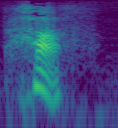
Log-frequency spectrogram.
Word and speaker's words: half: Entonces diríamos it's 12:30, se pronuncia sin la L, half.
